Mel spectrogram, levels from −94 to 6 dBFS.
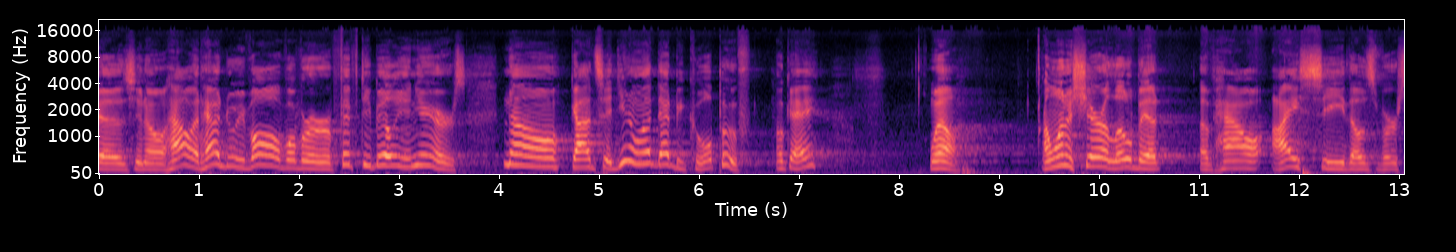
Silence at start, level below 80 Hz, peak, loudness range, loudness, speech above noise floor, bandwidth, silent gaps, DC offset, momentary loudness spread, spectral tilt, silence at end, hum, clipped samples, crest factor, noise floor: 0 s; -60 dBFS; -2 dBFS; 5 LU; -23 LUFS; 33 dB; 18 kHz; none; under 0.1%; 12 LU; -2 dB/octave; 0 s; none; under 0.1%; 22 dB; -57 dBFS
